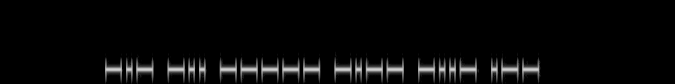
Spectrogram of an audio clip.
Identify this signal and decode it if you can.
Morse code, heard as a keyed tone, about 22 wpm, 700 Hz. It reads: KD0YXW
